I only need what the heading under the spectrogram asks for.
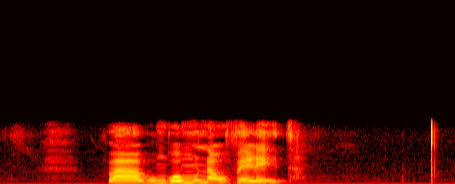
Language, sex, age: Venda, female, 34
